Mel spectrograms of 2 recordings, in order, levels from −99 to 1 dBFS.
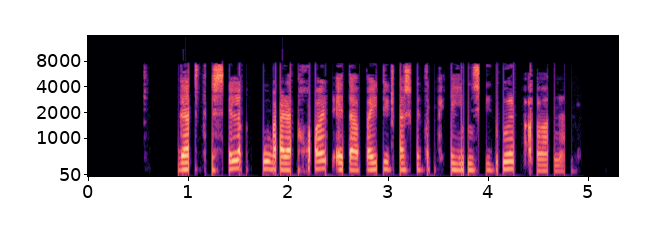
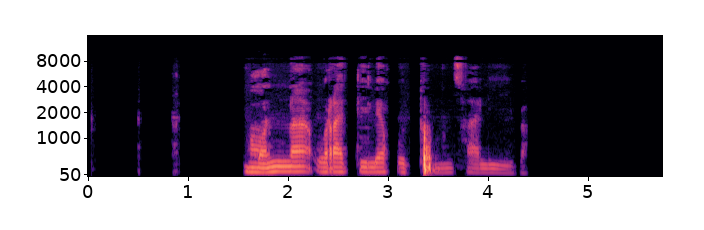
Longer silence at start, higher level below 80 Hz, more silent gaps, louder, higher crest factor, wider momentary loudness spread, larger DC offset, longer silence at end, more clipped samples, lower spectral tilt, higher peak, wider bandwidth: second, 0.9 s vs 1.55 s; first, -52 dBFS vs -62 dBFS; second, 1.71-1.75 s vs 2.61-2.68 s, 3.03-3.10 s, 3.24-3.32 s; first, -17 LUFS vs -28 LUFS; second, 18 dB vs 30 dB; second, 9 LU vs 19 LU; neither; second, 0.55 s vs 1.35 s; neither; second, -3.5 dB/octave vs -6 dB/octave; about the same, 0 dBFS vs 0 dBFS; second, 7.8 kHz vs 9.6 kHz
